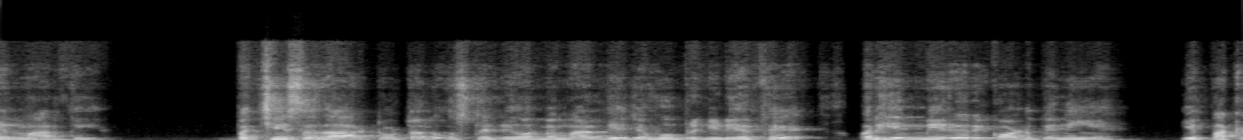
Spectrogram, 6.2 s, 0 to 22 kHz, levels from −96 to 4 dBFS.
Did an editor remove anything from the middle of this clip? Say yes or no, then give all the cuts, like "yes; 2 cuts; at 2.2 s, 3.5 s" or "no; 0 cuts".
no; 0 cuts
